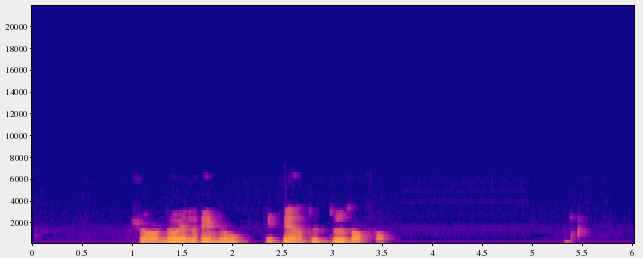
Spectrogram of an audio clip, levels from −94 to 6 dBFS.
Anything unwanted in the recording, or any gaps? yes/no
no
